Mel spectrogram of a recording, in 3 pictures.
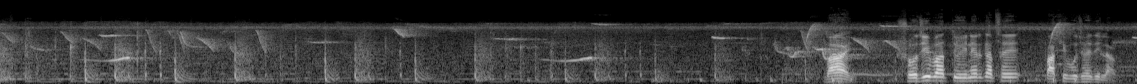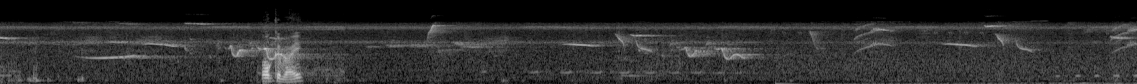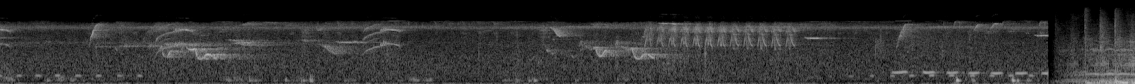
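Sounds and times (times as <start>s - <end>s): loud music: 0.0s - 6.9s, 33.3s - 34.0s
bird trill: 0.0s - 14.4s, 19.9s - 26.8s, 28.2s - 33.3s
birds chirping: 0.0s - 33.3s
outdoor ambience hiss: 0.0s - 34.0s.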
